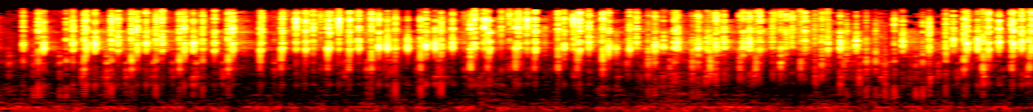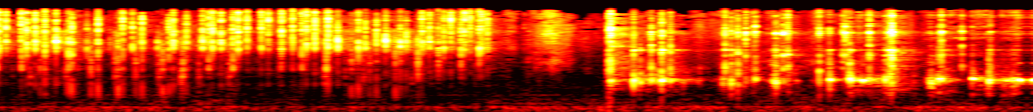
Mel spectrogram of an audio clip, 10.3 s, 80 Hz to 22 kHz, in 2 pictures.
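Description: Long nails tap rapidly on the clear cap and body of a hollow, light blue plastic pump bottle held close up, making a dense, bright stream of fast clicks. After a brief lull near the end, the taps become louder and sharper, with a short hollow ringing tone around 1.3 kHz.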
